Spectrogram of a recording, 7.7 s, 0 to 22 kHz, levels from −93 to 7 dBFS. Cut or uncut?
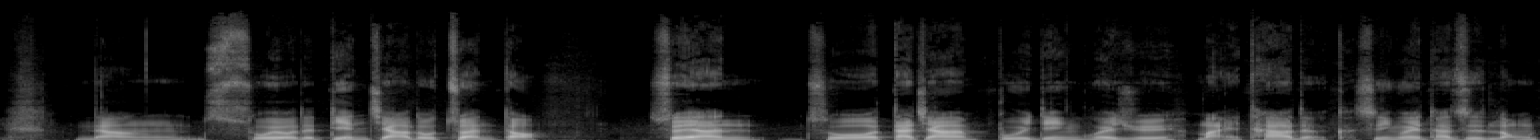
cut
